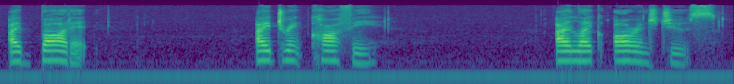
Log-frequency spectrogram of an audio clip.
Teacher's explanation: the lips are more rounded and the tongue is pushed backward more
